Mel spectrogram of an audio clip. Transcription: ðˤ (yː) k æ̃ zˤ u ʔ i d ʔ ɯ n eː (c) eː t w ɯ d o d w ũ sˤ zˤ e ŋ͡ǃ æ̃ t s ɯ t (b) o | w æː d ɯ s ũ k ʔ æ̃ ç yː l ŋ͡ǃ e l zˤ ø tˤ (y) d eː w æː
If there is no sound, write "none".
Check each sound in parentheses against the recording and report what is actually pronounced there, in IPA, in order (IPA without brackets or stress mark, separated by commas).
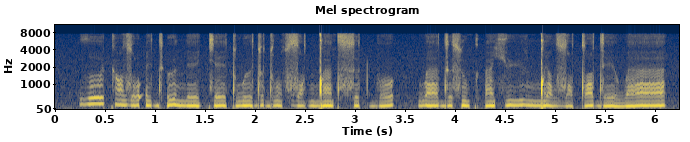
yː, c, b, y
